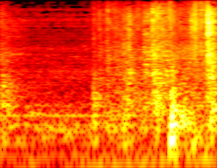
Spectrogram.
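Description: Things being handled and moved around: a few light knocks and rustles, starting about a second in and getting louder toward the end.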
